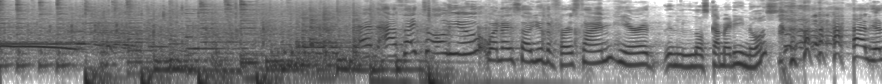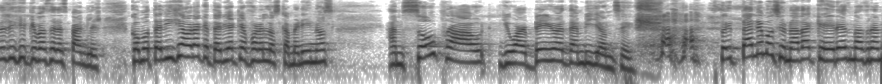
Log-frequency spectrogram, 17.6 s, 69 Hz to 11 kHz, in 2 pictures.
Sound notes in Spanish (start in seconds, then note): 3.1 Hablan en inglés; 12.2 hablan en inglés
